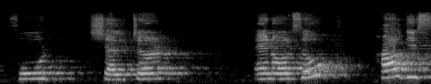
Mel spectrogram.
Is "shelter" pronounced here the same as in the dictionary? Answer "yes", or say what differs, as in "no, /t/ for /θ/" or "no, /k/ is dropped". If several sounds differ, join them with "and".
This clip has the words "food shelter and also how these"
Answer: yes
